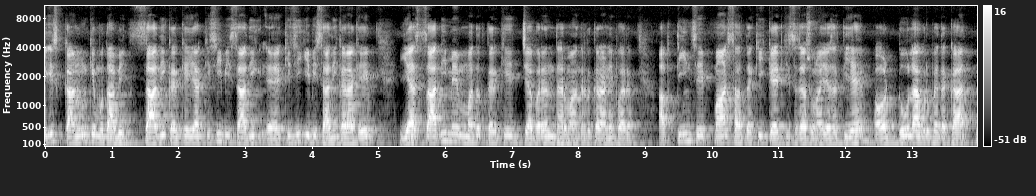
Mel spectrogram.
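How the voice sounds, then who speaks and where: Hoarse male tutor, mid-pitched, explains patiently and repeats key facts; dull, roomy recording. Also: fairly even intonation, unhurried. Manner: explains step by step, repeats names and dates to memorize. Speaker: current affairs teacher. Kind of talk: exam-prep current affairs lesson.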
